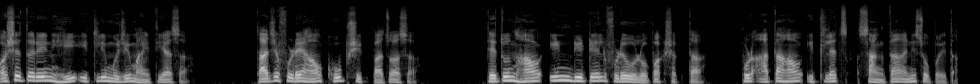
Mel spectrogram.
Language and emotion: Goan Konkani, neutral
